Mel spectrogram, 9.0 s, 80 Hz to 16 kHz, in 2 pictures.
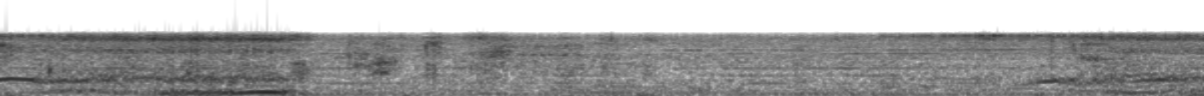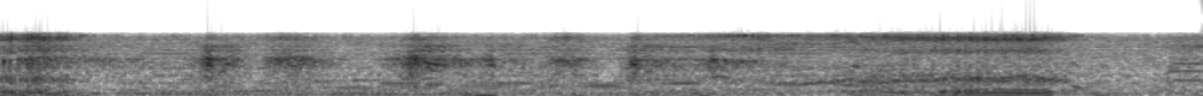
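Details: A person snoring: slow, rhythmic rattling snores about every four seconds, roughly 15 a minute, with music in the background; ordinary snoring.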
